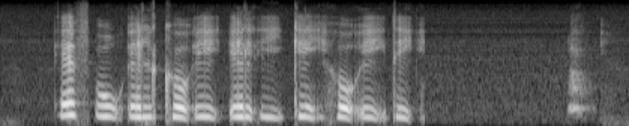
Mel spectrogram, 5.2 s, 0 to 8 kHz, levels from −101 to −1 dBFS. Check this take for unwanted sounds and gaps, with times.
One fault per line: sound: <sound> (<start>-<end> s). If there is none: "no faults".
sound: bark (4.7-5.0 s)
